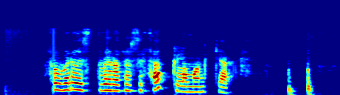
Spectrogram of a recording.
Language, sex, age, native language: Icelandic, female, 50-59, Icelandic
